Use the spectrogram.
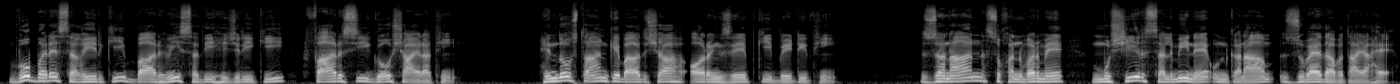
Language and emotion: Urdu, neutral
